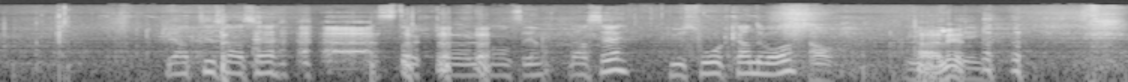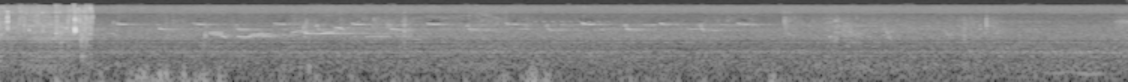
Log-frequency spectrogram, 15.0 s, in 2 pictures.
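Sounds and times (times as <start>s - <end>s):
outdoor background hiss: 0.0s - 15.0s
small bird chirping: 8.2s - 14.0s.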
